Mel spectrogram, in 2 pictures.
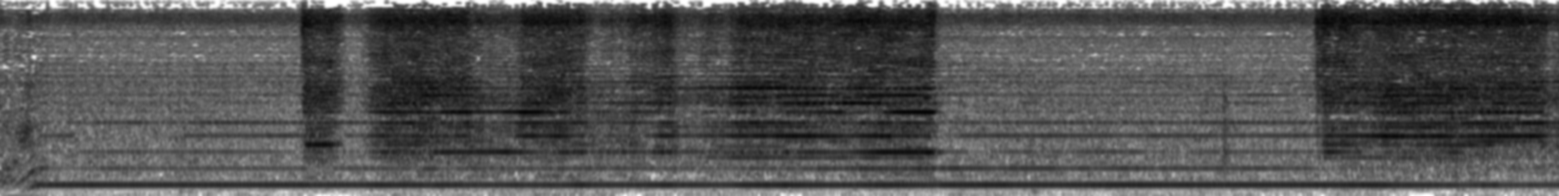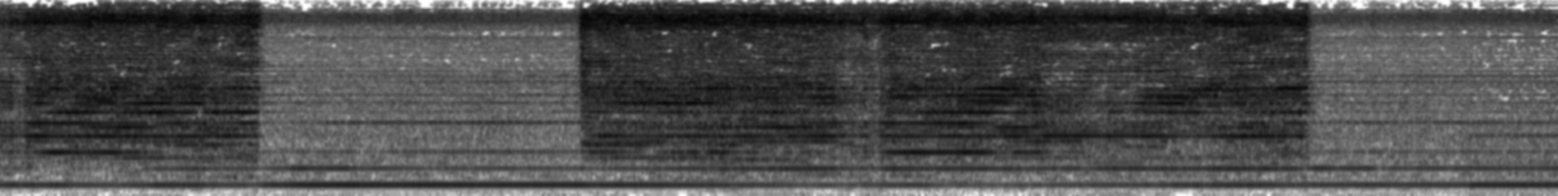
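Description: Jointer (surface planer) switched on, its motor and cutterhead running with a steady hum. A hardwood plank is fed over the cutterhead three times, each pass a loud cutting whine lasting five to seven seconds, as the face is planed flat and square for ripping into boards.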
